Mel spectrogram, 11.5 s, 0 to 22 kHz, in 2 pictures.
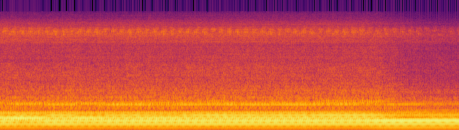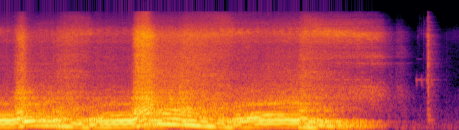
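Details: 1996 JDM Honda CR-V RD1 AWD with K24A3 swap on Kpro after TPS calibration, gearbox just filled, no exhaust fitted; steady even idle, several quick blips returning cleanly, shutdown; normal idle and free rev.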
